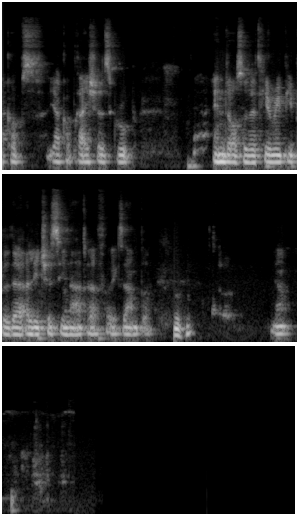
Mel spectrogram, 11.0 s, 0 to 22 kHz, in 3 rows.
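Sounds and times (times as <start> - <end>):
man speaking: 0.0 - 1.7, 2.6 - 6.1, 7.1 - 7.4.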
